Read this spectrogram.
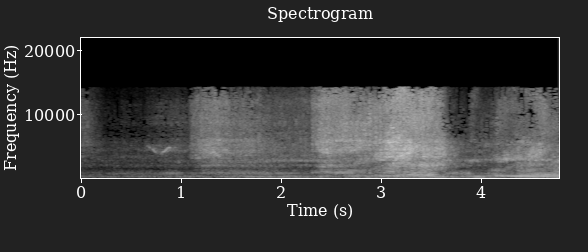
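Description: Dirt bikes approach, engines growing louder.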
